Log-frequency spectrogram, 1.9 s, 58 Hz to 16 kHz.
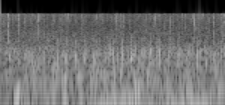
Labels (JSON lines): {"label": "biophony, rattle", "recorder": "SoundTrap 500"}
